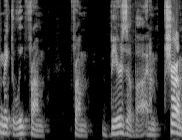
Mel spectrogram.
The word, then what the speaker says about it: Bizerba: how did you make the leap from from beers about and i'm sure i'm pronouncing it wrong uh to um to um um so the exact pronunciation is bitsaba biserva and and bizerba stands it's an interesting story it's actually the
